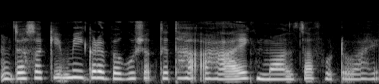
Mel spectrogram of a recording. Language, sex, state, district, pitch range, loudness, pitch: Marathi, female, Maharashtra, Solapur, 255-290 Hz, -16 LUFS, 270 Hz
